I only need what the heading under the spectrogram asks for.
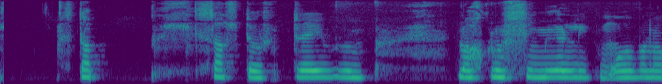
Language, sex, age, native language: Icelandic, male, 12, Icelandic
